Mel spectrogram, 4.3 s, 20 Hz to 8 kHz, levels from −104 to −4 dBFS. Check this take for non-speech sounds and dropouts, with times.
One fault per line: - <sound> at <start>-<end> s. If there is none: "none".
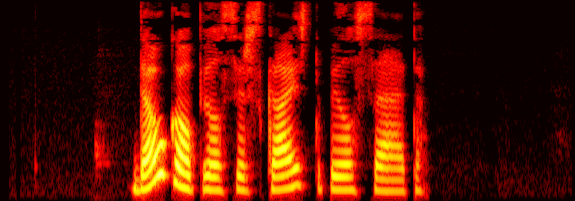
none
